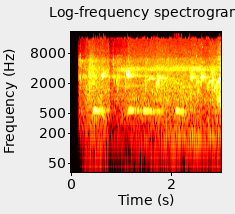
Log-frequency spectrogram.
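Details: White-eared bulbul, also called white-cheeked or Iraqi bulbul, singing in a backyard: short warbled whistled phrases that rise and fall, repeated several times, over low dashed humming tones and faint chirping from other birds.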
